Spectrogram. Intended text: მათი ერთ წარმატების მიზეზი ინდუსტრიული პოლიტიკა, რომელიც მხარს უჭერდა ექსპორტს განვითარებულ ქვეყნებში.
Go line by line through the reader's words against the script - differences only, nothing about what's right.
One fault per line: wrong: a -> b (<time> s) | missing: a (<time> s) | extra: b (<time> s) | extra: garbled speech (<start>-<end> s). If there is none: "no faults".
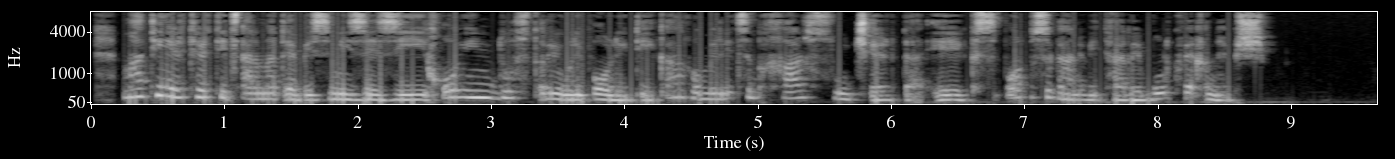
extra: ერთი (0.8 s)
extra: იყო (2.5 s)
